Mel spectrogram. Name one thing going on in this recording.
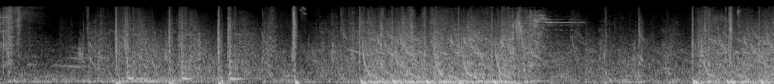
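Laser blasters fire in sharp, rapid shots.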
